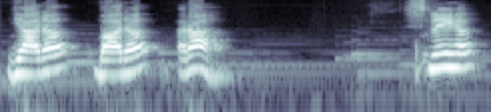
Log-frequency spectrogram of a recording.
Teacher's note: बच्चों ह का उच्चारण हम लोग करते समय किन किन बातों का ध्यान रखेंगे, देखिए। ह सघोष है, पर शब्द के अंत में सामान्य रूप से इसका अघोष उच्चरित हो जाता है।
